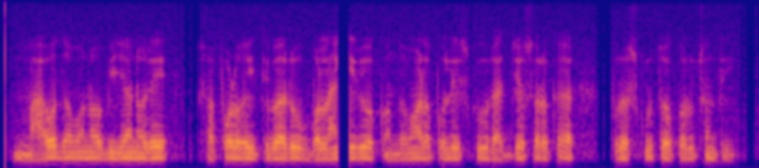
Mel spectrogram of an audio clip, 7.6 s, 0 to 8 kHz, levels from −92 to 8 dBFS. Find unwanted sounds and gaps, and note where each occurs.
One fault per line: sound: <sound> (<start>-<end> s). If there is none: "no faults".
sound: dropout (3.4-3.5 s)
